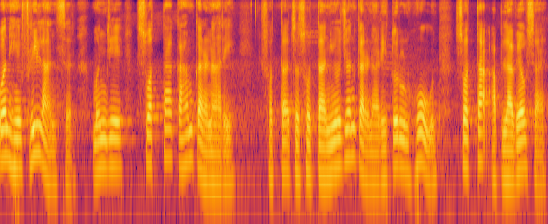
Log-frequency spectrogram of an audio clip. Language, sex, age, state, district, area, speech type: Marathi, male, 30-45, Maharashtra, Sindhudurg, rural, spontaneous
